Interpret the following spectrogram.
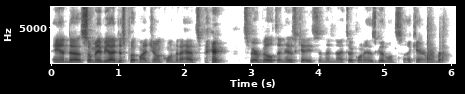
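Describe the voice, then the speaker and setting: A man's voice: on the low side, little pitch movement, a little fast. Rambling, laughing man hosting a livestream. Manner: rambling, self-deprecating, laughs often. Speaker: livestream host. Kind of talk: casual livestream chat reading comments.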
